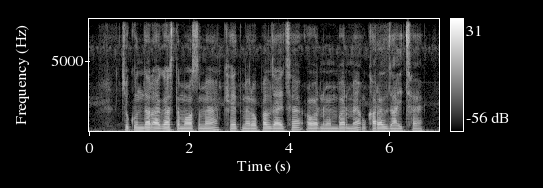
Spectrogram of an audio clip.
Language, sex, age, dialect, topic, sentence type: Maithili, male, 18-24, Bajjika, agriculture, statement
